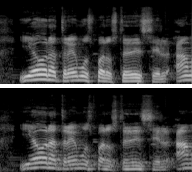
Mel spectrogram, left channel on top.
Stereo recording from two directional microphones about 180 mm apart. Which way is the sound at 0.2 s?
30° left (ahead or behind).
